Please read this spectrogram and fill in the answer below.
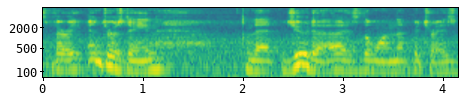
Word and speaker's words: Judah: And in case you didn't know, Judah, I've done the videos, Judah is phonetically the same as Utah.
